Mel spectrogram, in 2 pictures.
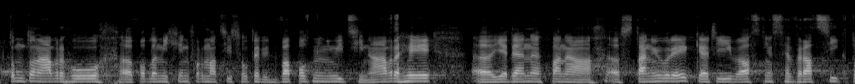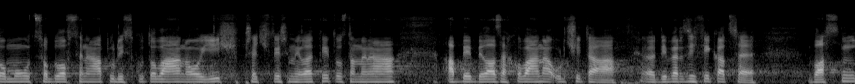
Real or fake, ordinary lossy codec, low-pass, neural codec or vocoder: real; Opus, 24 kbps; 10.8 kHz; none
